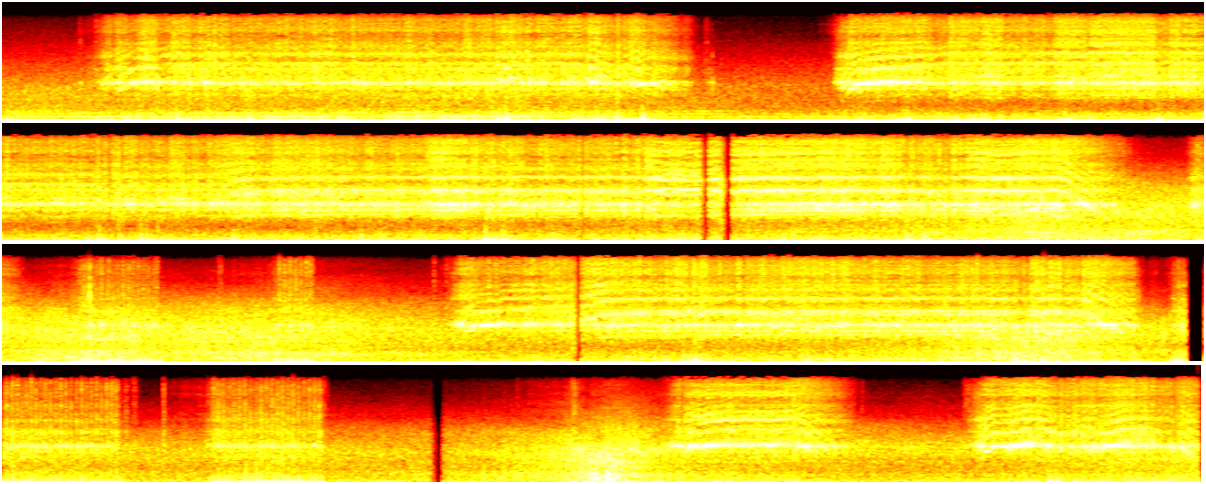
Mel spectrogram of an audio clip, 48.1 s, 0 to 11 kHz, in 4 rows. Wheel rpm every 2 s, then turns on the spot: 40, 160, 160, 60, 100, 160, 160, 180, 200, 200, 200, 60, 20, 10, 90, 190, 200, 120, 30, 40, 0, 50, 20, 110.
24-28 36-40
